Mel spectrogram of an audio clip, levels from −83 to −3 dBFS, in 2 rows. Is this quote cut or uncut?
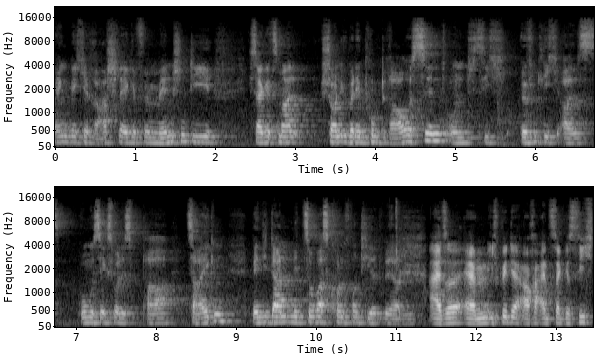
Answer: uncut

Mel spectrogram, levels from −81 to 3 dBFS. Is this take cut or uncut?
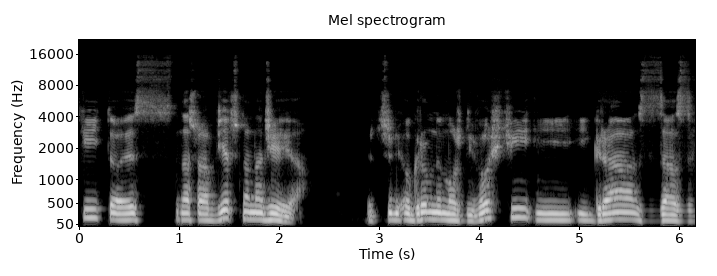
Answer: uncut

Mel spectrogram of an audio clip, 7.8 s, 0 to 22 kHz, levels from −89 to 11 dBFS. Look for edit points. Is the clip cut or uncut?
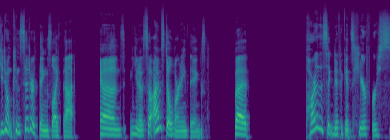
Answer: uncut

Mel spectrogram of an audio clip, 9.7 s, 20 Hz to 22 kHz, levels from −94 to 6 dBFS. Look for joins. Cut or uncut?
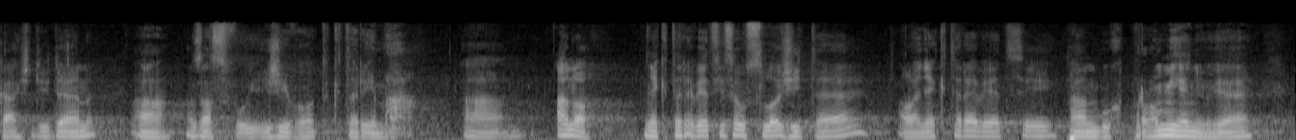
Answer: cut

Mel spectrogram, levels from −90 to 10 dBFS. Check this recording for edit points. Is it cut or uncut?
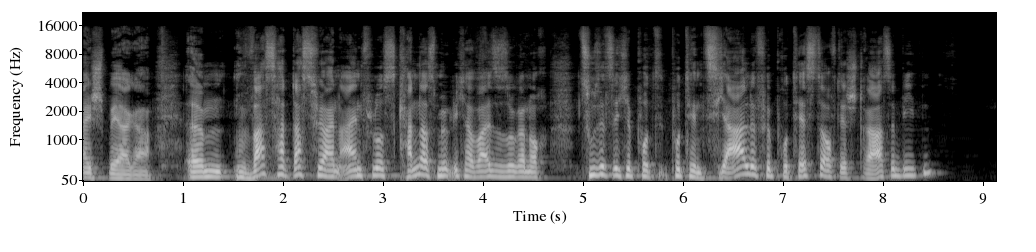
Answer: uncut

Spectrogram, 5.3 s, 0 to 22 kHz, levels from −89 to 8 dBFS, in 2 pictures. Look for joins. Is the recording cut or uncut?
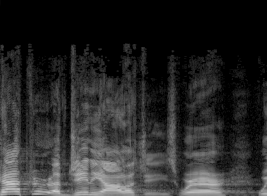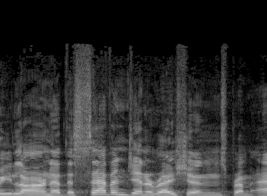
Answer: uncut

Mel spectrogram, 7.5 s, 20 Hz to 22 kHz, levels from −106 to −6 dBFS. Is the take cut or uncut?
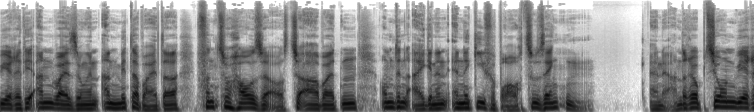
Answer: uncut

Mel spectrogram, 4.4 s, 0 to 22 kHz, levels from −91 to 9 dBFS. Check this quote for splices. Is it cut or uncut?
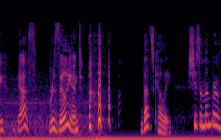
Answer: uncut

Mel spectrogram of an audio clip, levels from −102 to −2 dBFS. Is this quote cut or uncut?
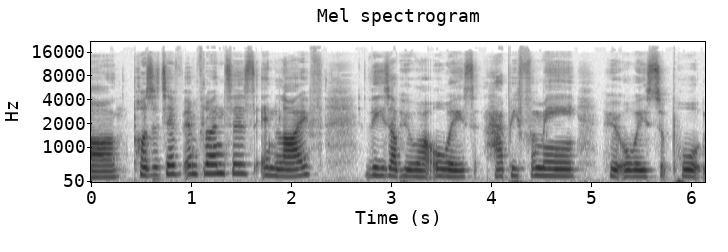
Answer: cut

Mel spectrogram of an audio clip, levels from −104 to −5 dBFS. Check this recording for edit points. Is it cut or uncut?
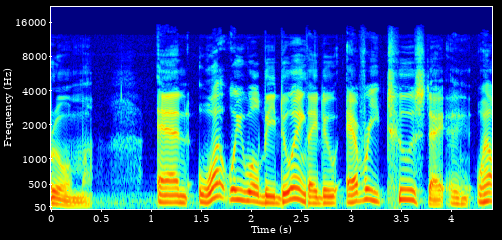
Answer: cut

